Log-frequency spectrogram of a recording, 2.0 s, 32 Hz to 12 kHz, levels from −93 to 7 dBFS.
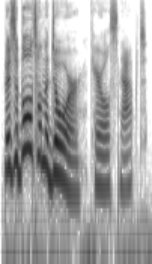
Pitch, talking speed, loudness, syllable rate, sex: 245 Hz, 235 wpm, -15 LUFS, 6.0 syllables/s, female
